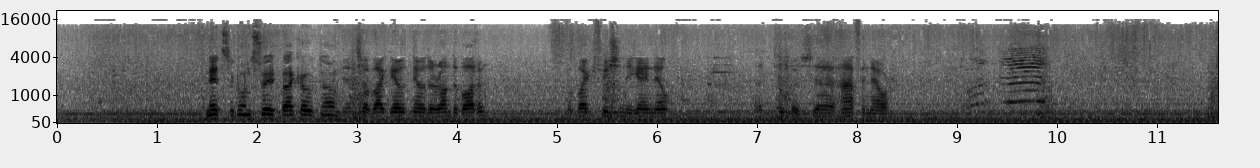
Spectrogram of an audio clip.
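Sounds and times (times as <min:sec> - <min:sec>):
steady drone of a running boat engine: 0:00.0 - 0:11.6
wind: 0:00.0 - 0:11.6
speech: 0:01.5 - 0:06.3, 0:07.2 - 0:08.5
shout on a boat: 0:09.0 - 0:10.1.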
